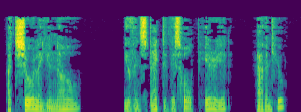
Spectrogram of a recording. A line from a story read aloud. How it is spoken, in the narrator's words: weakly, he explained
